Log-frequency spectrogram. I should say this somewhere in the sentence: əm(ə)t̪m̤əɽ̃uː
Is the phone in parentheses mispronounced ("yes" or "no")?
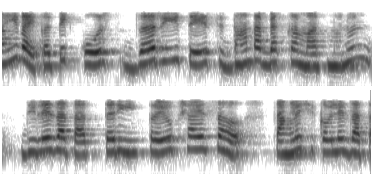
yes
